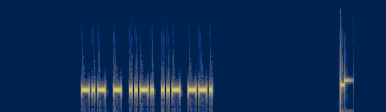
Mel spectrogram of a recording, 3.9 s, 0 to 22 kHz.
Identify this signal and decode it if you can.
Morse code, heard as a keyed tone, about 44 wpm, 690 Hz. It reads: KTFUG
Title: Code Groups - 5 Letters - 45wpm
